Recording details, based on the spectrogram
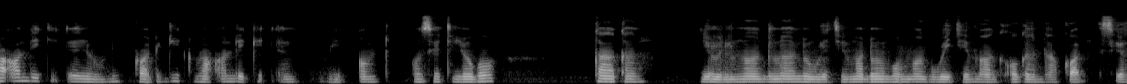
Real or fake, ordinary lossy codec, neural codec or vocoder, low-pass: fake; none; autoencoder, 22.05 kHz, a latent of 192 numbers a frame, VITS, trained on one speaker; 9.9 kHz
